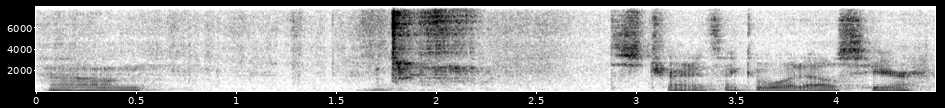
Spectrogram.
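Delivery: drowsy, trailing half-asleep voice. Real, not acted. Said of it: "Sorry, I'm, like, half asleep".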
